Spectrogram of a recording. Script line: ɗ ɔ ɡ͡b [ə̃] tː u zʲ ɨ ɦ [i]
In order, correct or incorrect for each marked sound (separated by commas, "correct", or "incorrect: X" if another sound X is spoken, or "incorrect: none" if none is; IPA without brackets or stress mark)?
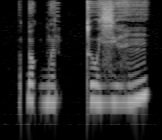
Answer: correct, incorrect: ĩ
